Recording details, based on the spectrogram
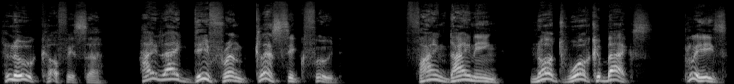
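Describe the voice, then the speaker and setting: An actor playing a fussy, timid old gourmand gentleman in a video game, a husky voice and a polite, hesitant, slightly pompous manner. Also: fairly high pitch, no room sound, clean studio sound, full character voice. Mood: pleading, fussy. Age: older. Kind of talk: video game character dialogue.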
